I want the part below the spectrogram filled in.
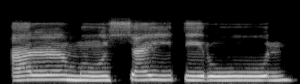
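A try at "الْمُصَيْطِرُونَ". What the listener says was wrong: Betul.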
